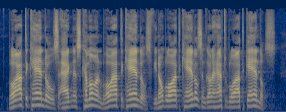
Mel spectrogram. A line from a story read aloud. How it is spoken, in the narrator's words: Harry, the fat guy, gruffly mumbled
